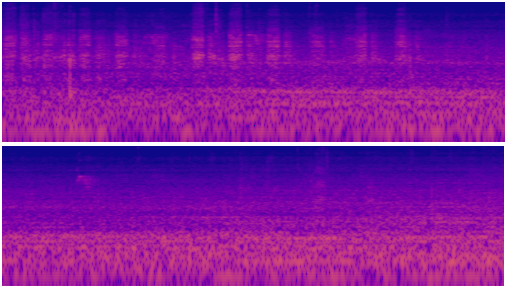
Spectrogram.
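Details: Panting from Siberian huskies jostling over a treat stick, Barry defending his snack against Candy, Cookie and Happy; rapid rasping breaths, clearest early on, fade under a constant low rumble.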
